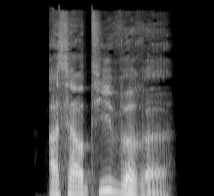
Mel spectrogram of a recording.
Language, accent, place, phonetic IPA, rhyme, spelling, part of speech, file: German, Germany, Berlin, [asɛʁˈtiːvəʁə], -iːvəʁə, assertivere, adjective, De-assertivere.ogg
- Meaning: inflection of assertiv: 1. strong/mixed nominative/accusative feminine singular comparative degree 2. strong nominative/accusative plural comparative degree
